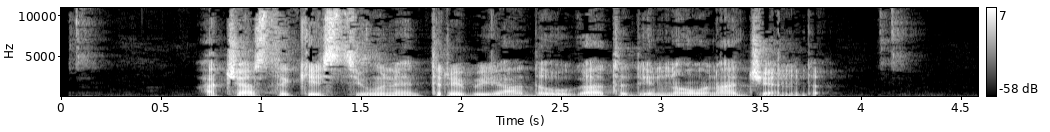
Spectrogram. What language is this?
Romanian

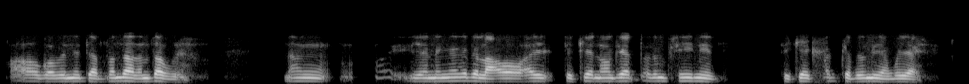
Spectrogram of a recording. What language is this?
Manipuri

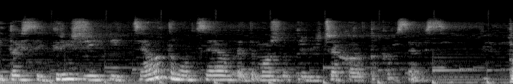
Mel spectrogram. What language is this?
Bulgarian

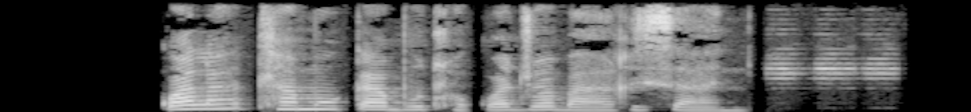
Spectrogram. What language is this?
Tswana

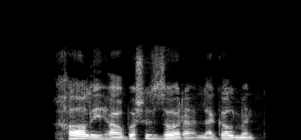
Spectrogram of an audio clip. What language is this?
Central Kurdish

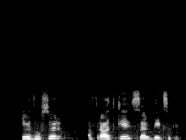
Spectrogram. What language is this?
Urdu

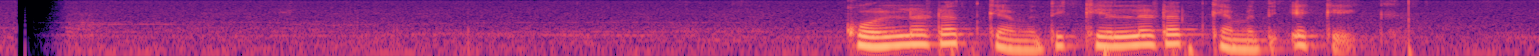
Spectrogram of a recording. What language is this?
Sinhala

